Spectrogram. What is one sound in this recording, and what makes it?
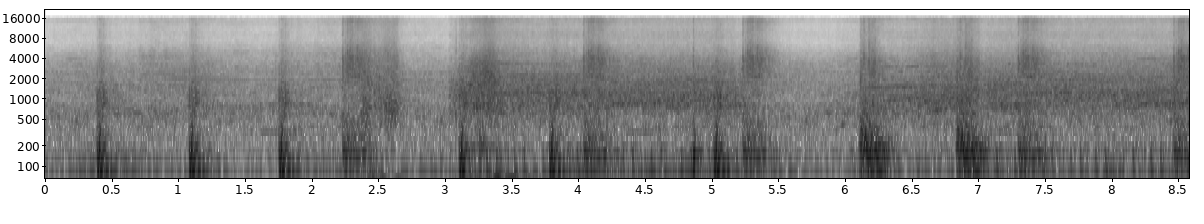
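A crowd cheers and roars in a large stadium.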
